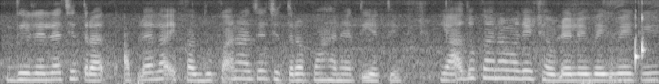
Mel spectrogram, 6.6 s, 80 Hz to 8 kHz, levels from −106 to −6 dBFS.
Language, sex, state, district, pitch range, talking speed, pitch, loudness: Marathi, female, Maharashtra, Aurangabad, 220-255 Hz, 110 wpm, 230 Hz, -23 LUFS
